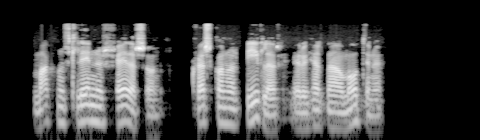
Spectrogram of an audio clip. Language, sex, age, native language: Icelandic, male, 40-49, Icelandic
